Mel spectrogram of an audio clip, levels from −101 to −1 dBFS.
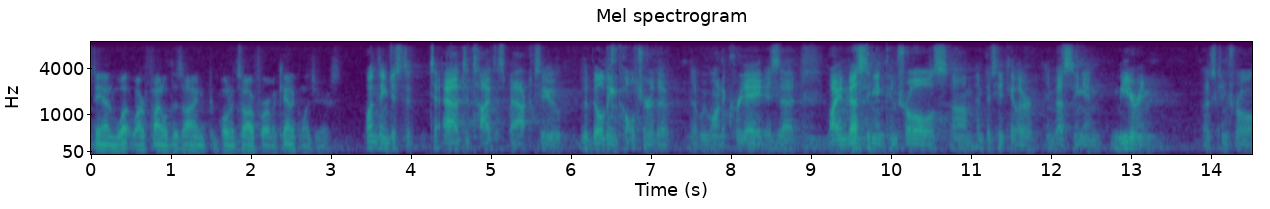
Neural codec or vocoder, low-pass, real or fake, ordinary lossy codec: vocoder, 22.05 kHz, 80 mel bands, WaveNeXt; 7.2 kHz; fake; AAC, 32 kbps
